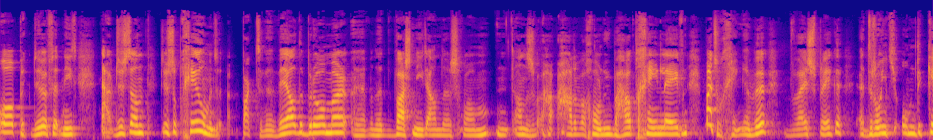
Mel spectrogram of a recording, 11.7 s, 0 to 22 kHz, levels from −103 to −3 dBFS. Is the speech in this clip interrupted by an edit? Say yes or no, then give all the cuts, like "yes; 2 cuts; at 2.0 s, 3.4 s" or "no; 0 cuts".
no; 0 cuts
